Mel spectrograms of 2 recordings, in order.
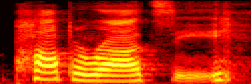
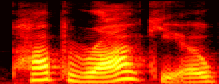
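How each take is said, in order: First: The word ends with a 'tsee' sound. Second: The word ends with a 'kee-oh' sound. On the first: The speaker calls it right. "Why can't they just say paparazzi?" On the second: The speaker calls it wrong. "Naoki keeps saying it wrong"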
